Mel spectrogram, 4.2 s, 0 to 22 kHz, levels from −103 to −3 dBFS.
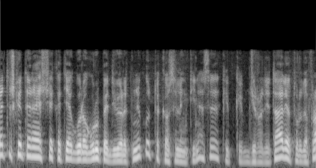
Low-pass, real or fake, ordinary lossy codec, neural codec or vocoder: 7.2 kHz; real; MP3, 96 kbps; none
